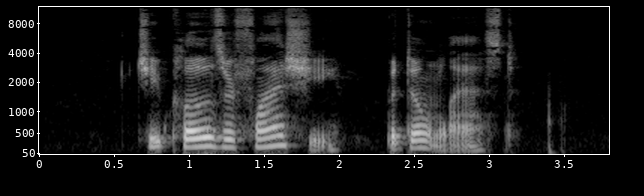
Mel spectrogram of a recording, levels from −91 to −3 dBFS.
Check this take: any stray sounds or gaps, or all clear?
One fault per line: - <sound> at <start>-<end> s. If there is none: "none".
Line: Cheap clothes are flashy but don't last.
none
